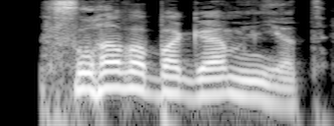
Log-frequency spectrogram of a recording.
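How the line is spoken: Laughing. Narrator (Russian): рассмеялся Сантер

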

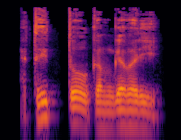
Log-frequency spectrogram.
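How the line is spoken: Whisper. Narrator (Russian): прошептал я гоблину

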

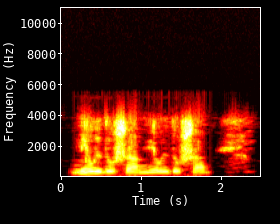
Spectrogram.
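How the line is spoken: Deeply tender. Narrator (Russian): с глубокой нежностью сказал

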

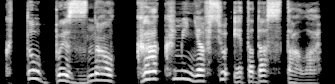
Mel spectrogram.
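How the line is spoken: Moaning. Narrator (Russian): Простонал ректор

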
